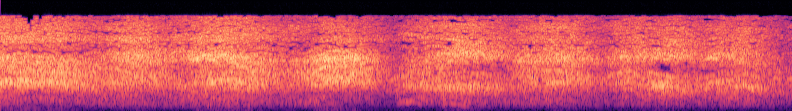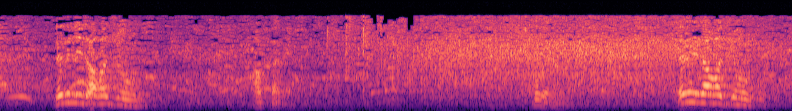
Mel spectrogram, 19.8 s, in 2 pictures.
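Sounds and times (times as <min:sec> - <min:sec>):
congregation reciting salawat in unison: 0:00.0 - 0:10.1
speech: 0:10.7 - 0:11.8, 0:13.1 - 0:13.7, 0:16.6 - 0:17.0, 0:18.4 - 0:19.6.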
